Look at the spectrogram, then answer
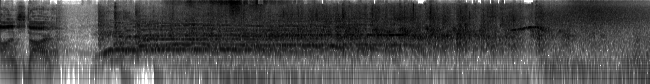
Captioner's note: crowd clapping and cheering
